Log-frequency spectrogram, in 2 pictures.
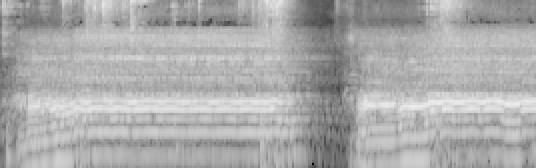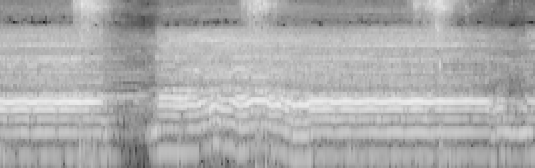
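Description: Children's choir chanting wereb, Ethiopian Orthodox liturgical song, in three long held phrases with short breaks between them. Metal hand sistrums (tsenatsel) are shaken in short jingles through the singing.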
